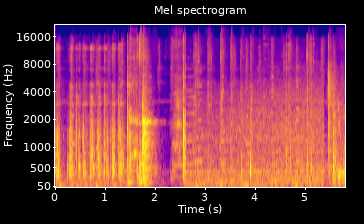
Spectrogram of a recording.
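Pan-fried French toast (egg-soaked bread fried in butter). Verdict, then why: Crispy. A crunch test on pan-fried French toast, bread dipped in egg, milk and whey and fried in butter, produces a rapid run of dry, rasping scrapes. A brief silence follows, then softer, scattered crackles with a sharper crunch among them. The toast turns out ordinarily crispy rather than very crispy.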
